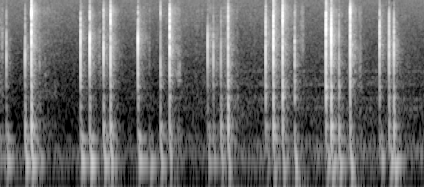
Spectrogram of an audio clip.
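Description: Long nails and fingertips tap on the cardboard cover and edge of a closed, solid tan hardcover book lying on a fur rug. The taps come in irregular clusters of short, dull thuds with a bright clicky edge from the nails. Each tap dies away almost at once.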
